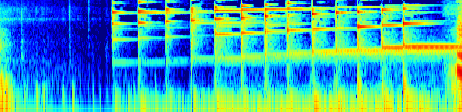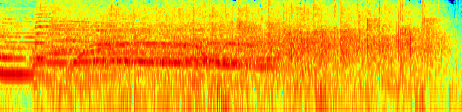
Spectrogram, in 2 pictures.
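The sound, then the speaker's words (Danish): A quick run of bright, ringing chime notes plays, then a loud crowd erupts into sustained cheering, whooping and applause that carries on to the end. “han får det fortjent hyldest efter at vise, hvad han kan.”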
